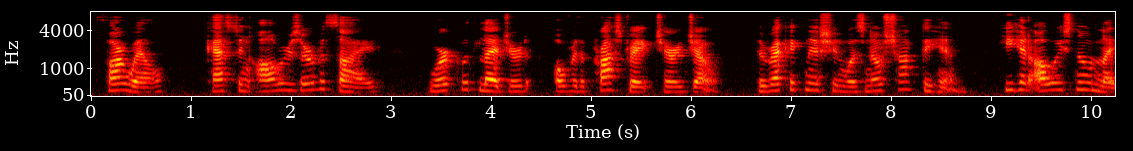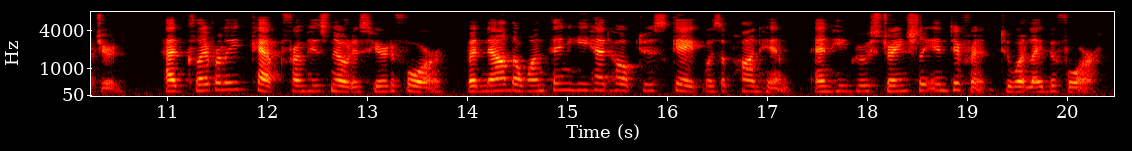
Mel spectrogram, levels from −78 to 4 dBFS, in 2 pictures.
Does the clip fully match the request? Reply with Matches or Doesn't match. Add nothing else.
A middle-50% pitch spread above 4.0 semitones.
Doesn't match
